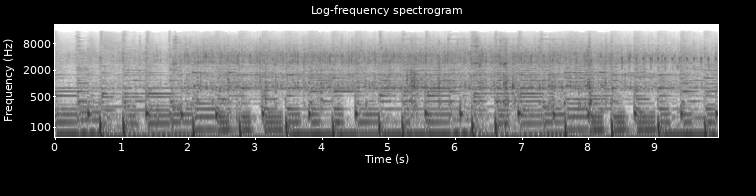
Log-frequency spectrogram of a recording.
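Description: Steady sizzling like food frying in a pan, laid over light background music with changing notes.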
